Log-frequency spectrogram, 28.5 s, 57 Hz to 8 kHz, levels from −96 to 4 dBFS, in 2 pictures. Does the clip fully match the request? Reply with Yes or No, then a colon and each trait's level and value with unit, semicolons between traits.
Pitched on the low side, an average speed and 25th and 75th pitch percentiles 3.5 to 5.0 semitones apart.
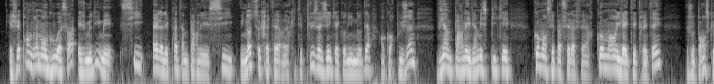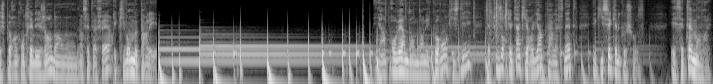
Yes: low, 115 Hz; average, 210 wpm; average, 4.1 semitones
